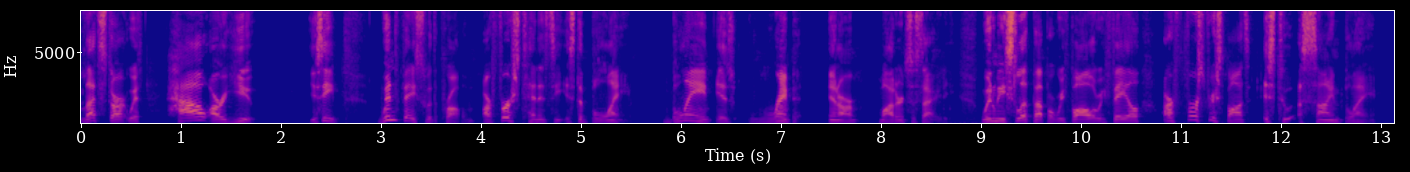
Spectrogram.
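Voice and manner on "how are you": slow, deliberate, raised voice, each word weighed. A speaker repeats part of a question more slowly so listeners get it. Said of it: "Let me say it slower".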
